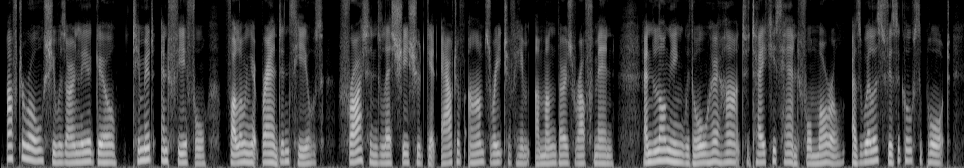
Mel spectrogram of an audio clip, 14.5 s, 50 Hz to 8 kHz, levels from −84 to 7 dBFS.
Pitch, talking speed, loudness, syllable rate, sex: 155 Hz, 190 wpm, -20 LUFS, 4.8 syllables/s, female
